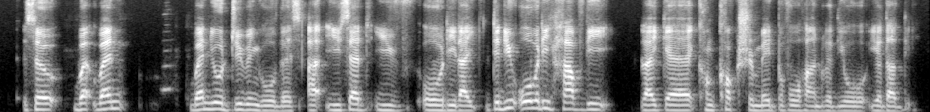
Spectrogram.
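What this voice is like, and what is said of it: Northern English accent. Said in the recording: “I love when Northern people say book, book ... my accent getting ridiculed by Southerners”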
